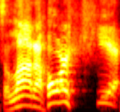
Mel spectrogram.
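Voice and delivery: Southern Arkansas accent. Answering a co-host's question, suddenly switching into an Arkansas accent. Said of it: "now that you sound like you're from Arkansas".

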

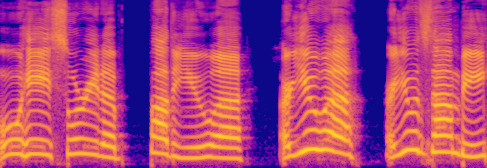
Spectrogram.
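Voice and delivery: very high, drawn-out yell. Playing a character who calls toward a closed door: yelling toward a door. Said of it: "I'm gonna yell".

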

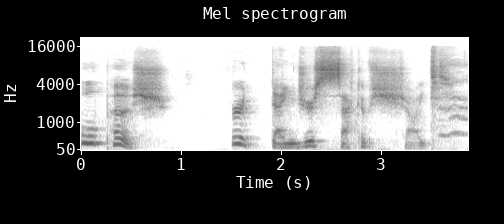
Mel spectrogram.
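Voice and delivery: deadly serious, solemn, swooping philosopher's voice. James delivers a sentence another speaker wrote, in a deadly serious philosophical voice. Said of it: "deliver in deadly seriousness and your best philosophical voice".

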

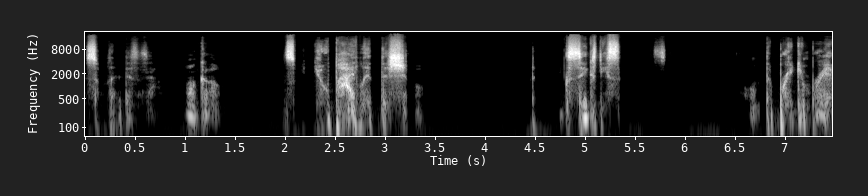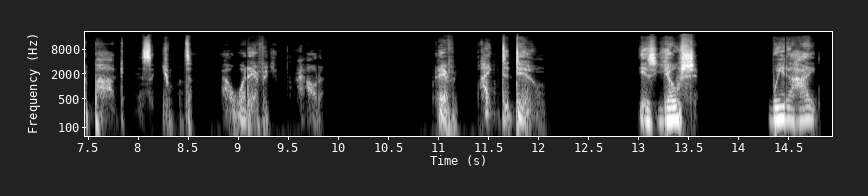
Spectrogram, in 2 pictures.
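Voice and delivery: breathy, soft, whispered ASMR murmur. Podcast host explains the sixty-second segment close to the mic, soft ASMR voice. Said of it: "I'm going to put my regular voice back on".

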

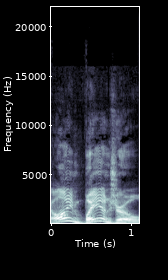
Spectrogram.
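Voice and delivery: put-on goofy Southern accent, loud and big. Recalling how Banjo talks in Diddy Kong Racing, in Banjo's southern accent. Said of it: "he's got a wicked southern accent".

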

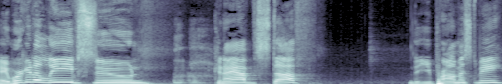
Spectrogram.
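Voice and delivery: very high-pitched, loud shouted yell. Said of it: "I just start yelling".

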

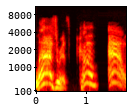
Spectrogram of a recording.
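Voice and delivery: put-on commanding call, shouted, pitched very high. A speaker retelling a scripture scene, calling to a dead man: retelling a shouted command. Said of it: "to shout out".

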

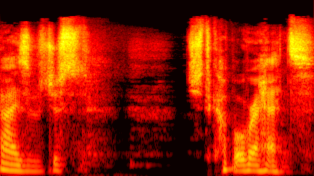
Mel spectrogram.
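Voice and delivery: nervously laughing through words. Ben brushes it off to the group, nervous laughter. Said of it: "just kind of like nervously laughs".

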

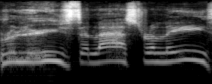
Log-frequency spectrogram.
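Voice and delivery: play-acted screaming, pitched very high. Recapping a game scene as Bartandalus dips into the pool, Bartandalus screaming, retold. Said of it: "And he's like screaming".

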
